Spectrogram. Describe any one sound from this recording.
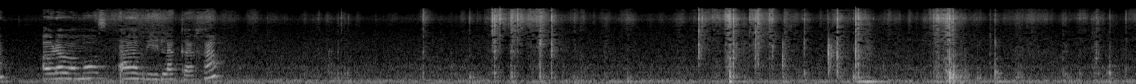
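Hands rub and tap on a cardboard box.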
